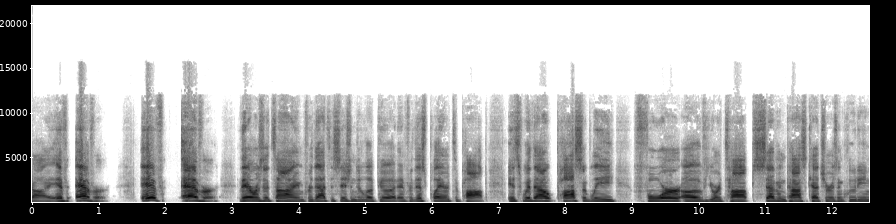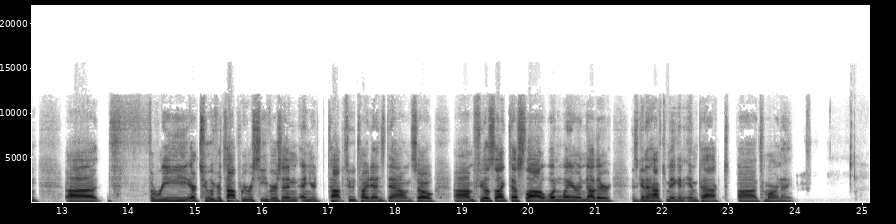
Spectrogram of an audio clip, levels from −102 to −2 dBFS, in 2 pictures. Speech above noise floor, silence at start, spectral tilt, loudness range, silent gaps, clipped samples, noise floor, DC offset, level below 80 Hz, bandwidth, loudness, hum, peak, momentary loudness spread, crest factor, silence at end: 53 dB; 0 s; -5 dB/octave; 5 LU; none; under 0.1%; -69 dBFS; under 0.1%; -64 dBFS; 12.5 kHz; -17 LUFS; none; -2 dBFS; 14 LU; 16 dB; 1.2 s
